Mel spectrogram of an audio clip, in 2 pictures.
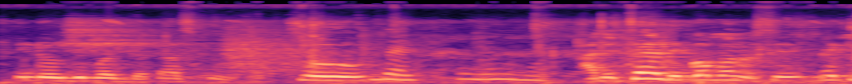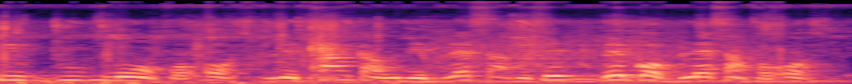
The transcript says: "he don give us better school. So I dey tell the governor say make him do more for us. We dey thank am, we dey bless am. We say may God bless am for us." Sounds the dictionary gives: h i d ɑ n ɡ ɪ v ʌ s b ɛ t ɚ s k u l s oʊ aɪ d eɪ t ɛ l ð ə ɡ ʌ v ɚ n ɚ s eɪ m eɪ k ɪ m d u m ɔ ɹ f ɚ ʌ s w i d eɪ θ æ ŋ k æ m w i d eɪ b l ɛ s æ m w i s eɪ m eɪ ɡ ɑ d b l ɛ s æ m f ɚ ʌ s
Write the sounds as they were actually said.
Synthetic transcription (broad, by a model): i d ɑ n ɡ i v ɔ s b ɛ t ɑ s k u l s oʊ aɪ d eɪ t ɛ l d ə ɡ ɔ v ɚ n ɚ s eɪ m eɪ k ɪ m d u m ɔ f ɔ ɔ s w i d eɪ t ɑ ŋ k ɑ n w i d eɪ b l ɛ s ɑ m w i s eɪ m eɪ ɡ ɑ d b l ɛ s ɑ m f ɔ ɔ s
